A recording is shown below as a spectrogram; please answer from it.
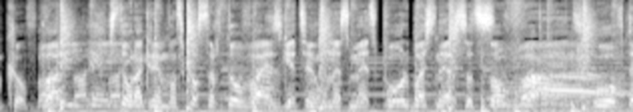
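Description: Armenian hip-hop track: rap vocals over a beat with a deep, sustained bass and regular drum hits. The backing briefly drops out for about half a second at the very start.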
